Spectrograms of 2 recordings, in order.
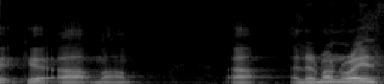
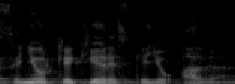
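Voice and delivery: soft, low and hushed, bowing before the Lord; humble quiet plea; 6 semitones lower, 9 dB quieter than usual. Retold or imitated. Preacher voicing the sinner's humble plea, quietly. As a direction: surrender it quietly, almost under breath. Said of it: "más vale que tú le digas".

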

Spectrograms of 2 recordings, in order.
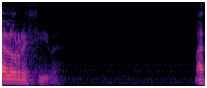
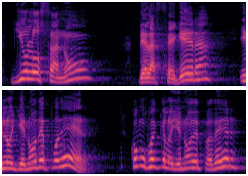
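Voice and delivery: higher and louder, fervent proclamation; preaching at full force; 8 semitones higher, 5 dB louder than usual. Acted. Preacher proclaiming to the congregation how God healed Saulo, fervently. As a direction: proclaim the healing with fire. Preacher exclaims God's power.

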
